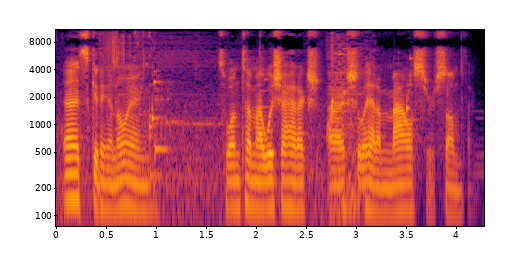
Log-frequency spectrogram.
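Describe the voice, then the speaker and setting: A man streams a video game, offering casual live commentary in a fast, steady, mid-range voice. He mutters to himself and counts aloud as he plays, with game music running behind him.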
